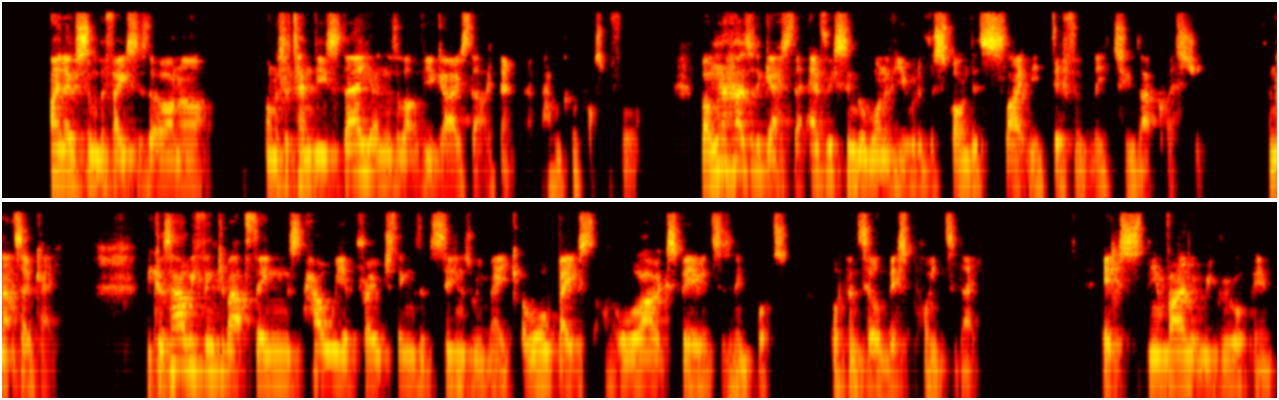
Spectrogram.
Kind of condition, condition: link, video call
